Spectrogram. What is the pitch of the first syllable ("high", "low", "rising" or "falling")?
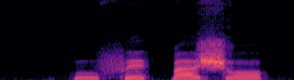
low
